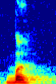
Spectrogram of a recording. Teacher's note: губы закрываются и мешают воздуху свободно проходить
